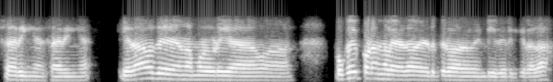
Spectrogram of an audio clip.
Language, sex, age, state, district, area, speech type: Tamil, male, 45-60, Tamil Nadu, Salem, urban, conversation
